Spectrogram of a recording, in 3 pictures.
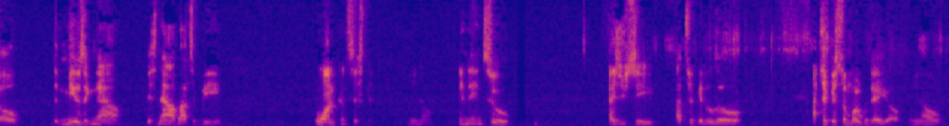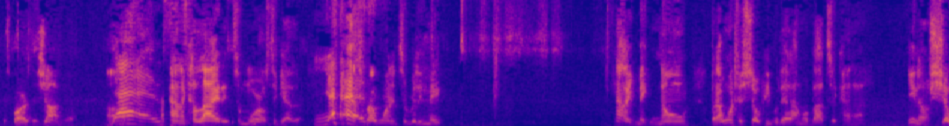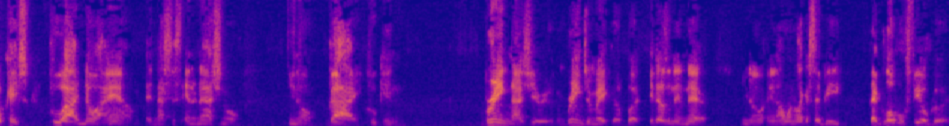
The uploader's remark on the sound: Joined us on IG Live.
